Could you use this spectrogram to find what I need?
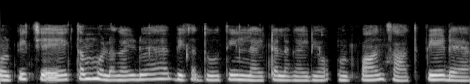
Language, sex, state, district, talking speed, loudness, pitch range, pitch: Marwari, female, Rajasthan, Nagaur, 215 wpm, -16 LUFS, 195-225 Hz, 210 Hz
